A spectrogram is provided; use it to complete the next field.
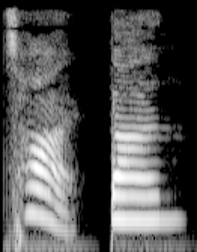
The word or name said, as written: cai4dan1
